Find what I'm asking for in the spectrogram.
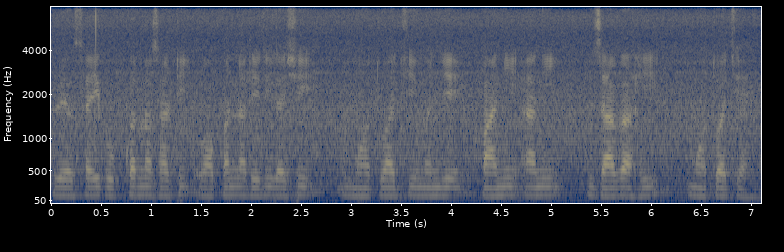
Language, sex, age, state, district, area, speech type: Marathi, male, 18-30, Maharashtra, Washim, rural, spontaneous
